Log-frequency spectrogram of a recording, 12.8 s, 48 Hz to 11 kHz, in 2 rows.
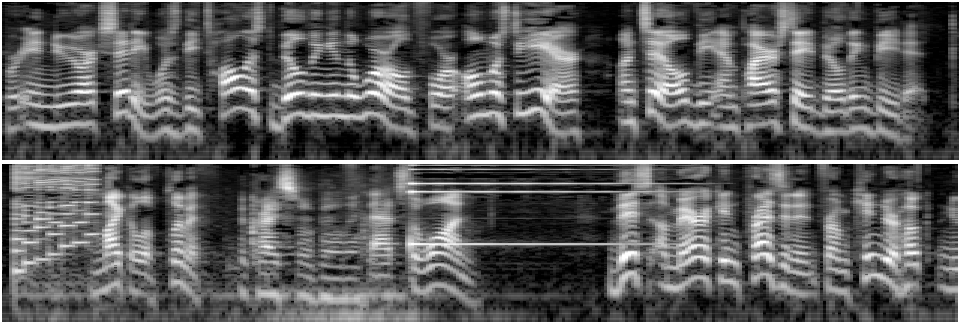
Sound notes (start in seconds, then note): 6.4 ringer; 9.1 ding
